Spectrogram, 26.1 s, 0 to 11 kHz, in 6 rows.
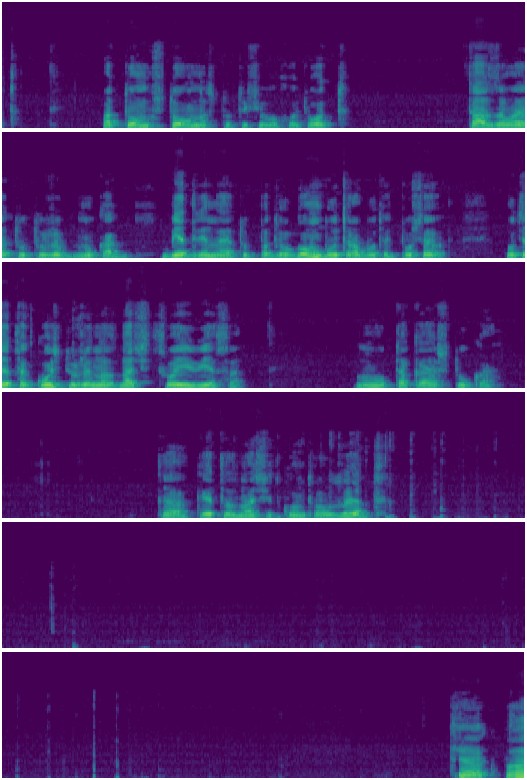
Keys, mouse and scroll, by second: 9.0 click, 15.5 ctrl+z, 16.0 ctrl+z, 16.9 z, 20.0 click, 21.5 ctrl+z, 22.2 ctrl+z, 22.9 ctrl+z, 25.9 click.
